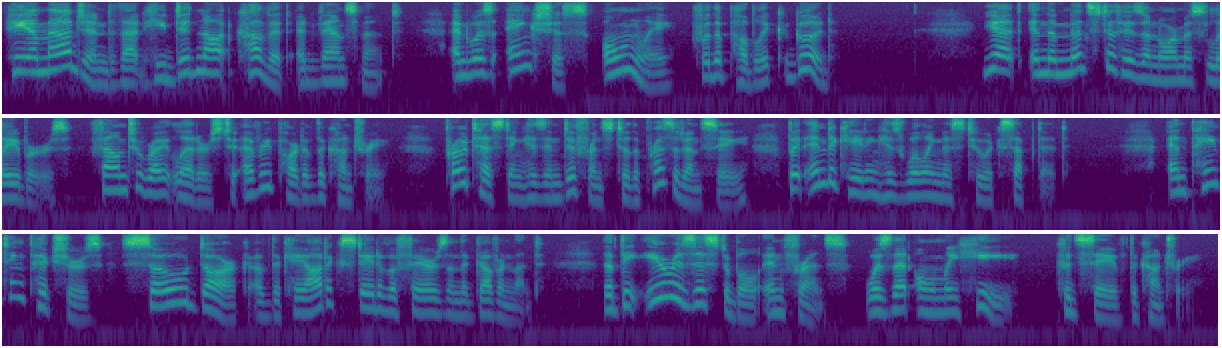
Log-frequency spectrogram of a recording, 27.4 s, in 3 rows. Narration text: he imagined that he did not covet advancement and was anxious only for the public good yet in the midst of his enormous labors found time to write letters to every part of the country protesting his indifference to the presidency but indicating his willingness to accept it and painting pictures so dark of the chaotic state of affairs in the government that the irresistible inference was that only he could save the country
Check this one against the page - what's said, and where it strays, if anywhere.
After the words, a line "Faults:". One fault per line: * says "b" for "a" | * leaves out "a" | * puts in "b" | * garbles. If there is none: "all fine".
he imagined that he did not covet advancement and was anxious only for the public good yet in the midst of his enormous labors found to write letters to every part of the country protesting his indifference to the presidency but indicating his willingness to accept it and painting pictures so dark of the chaotic state of affairs in the government that the irresistible inference was that only he could save the country
Faults:
* leaves out "time"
